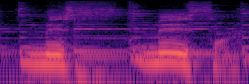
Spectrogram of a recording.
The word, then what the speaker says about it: mesa: Ya no diríamos mesa, sino mesa. Pero como nosotros no decimos mesa, entonces la sílaba tónica está en la me y la sílaba átona, está en la sa.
